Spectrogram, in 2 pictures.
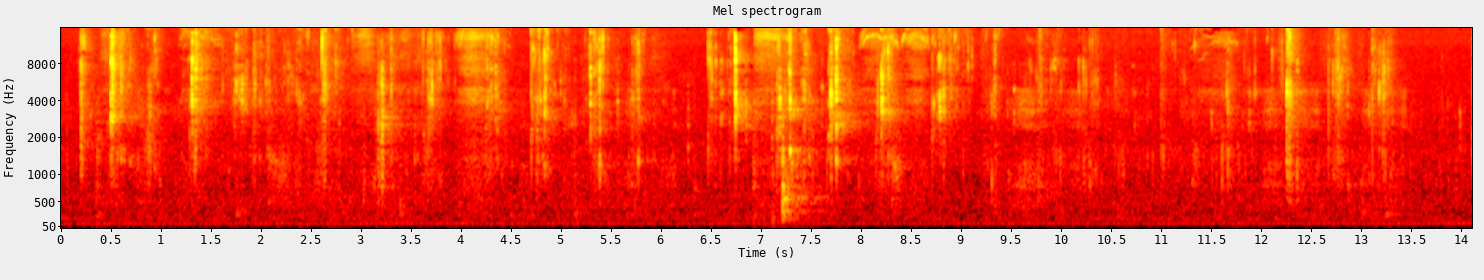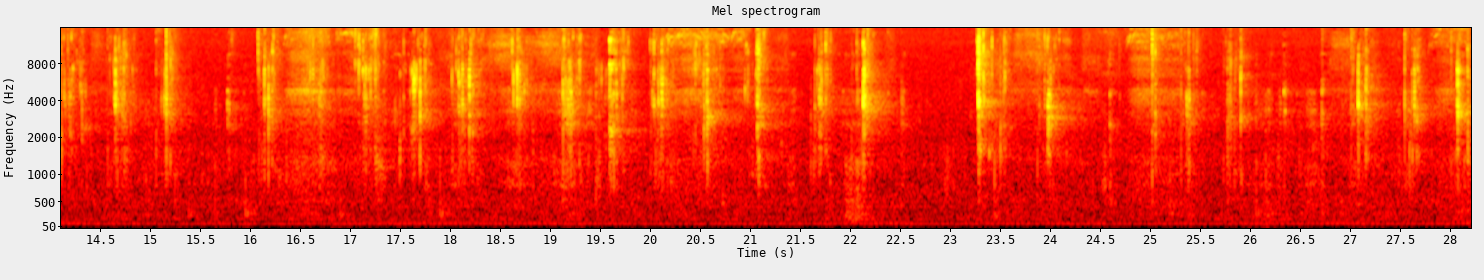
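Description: Close-miked chewing of soft steamed paneer momos, with frequent short wet mouth clicks and smacks throughout.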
